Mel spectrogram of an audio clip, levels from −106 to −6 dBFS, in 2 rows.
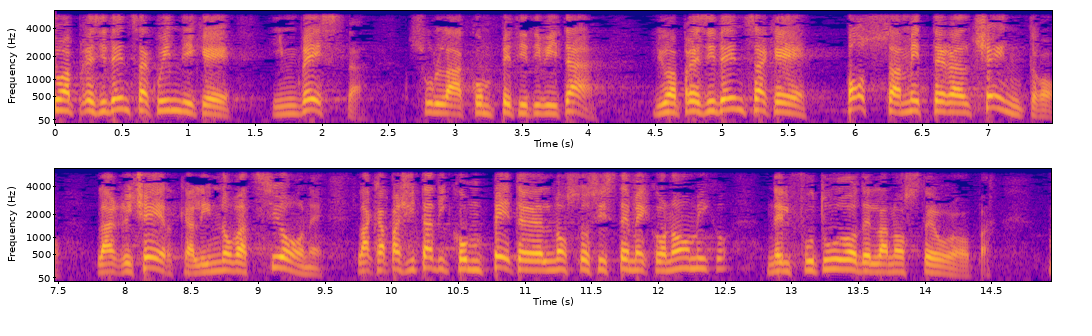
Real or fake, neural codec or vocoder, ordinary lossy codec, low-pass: real; none; none; 5.4 kHz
